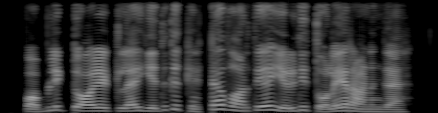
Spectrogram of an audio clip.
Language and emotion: Tamil, disgusted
